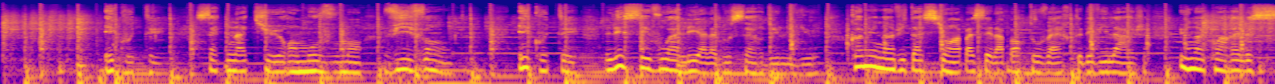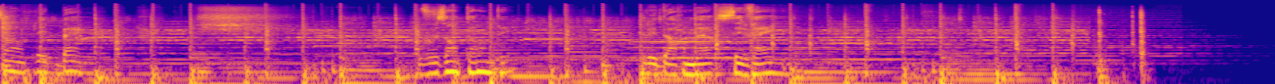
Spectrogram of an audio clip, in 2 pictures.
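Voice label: French, Narration; GoLocalise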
